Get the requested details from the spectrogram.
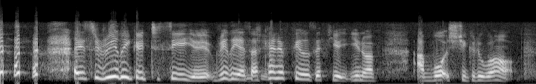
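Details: Adult woman speaking; Normal fluent speech.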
